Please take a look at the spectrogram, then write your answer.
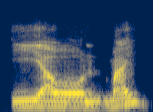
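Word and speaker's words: ἰάομαι: La palabra sanados, del griego iaomai, ia con acento en la ia, omai, significa curar, renovar, sanar.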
